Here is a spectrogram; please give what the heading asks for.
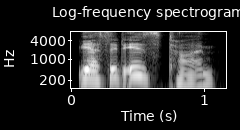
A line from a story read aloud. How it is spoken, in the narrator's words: she said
